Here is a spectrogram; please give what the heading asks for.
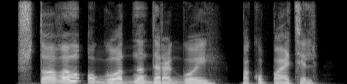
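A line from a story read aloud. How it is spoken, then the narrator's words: Disdainful, through teeth. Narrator (Russian): брезгливо процедил этот парень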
